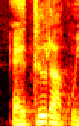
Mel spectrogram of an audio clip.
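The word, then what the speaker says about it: עד: 이 아인과 달렛을 합치면 에드라고 읽습니다.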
